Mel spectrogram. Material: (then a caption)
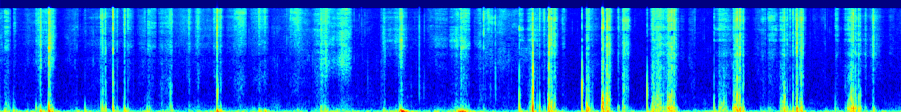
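Chalk. A wooden spoon repeatedly scrapes a solid, palm-sized white gym chalk block held in a gloved hand, digging out crumbly chalk. The result is a rapid series of short, dry crunching and scratching bursts with a heavy low thud, each ending almost at once.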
